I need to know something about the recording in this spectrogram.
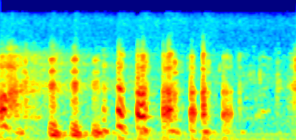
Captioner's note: laughing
